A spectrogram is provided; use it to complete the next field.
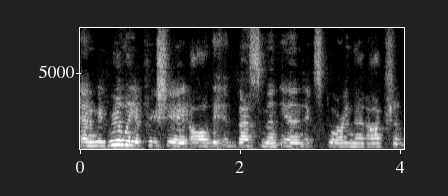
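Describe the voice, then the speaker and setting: A woman is talking. Her pitch variation is ordinary. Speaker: policy analyst. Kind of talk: public comment at a committee meeting. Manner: hesitant, many fillers.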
